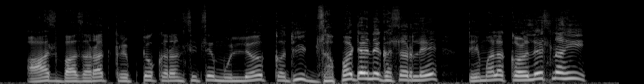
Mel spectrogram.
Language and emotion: Marathi, surprised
